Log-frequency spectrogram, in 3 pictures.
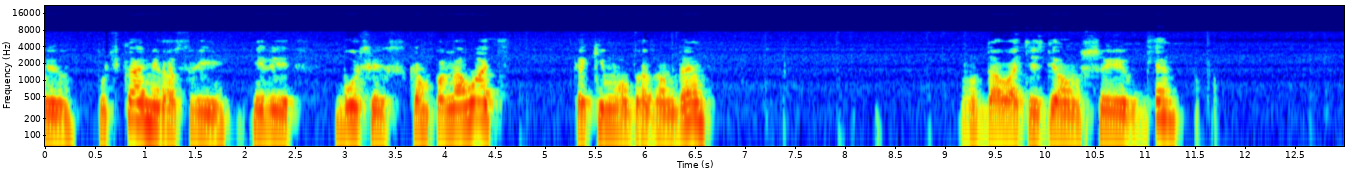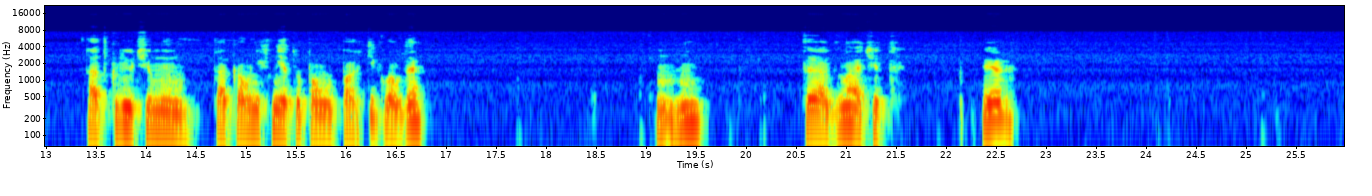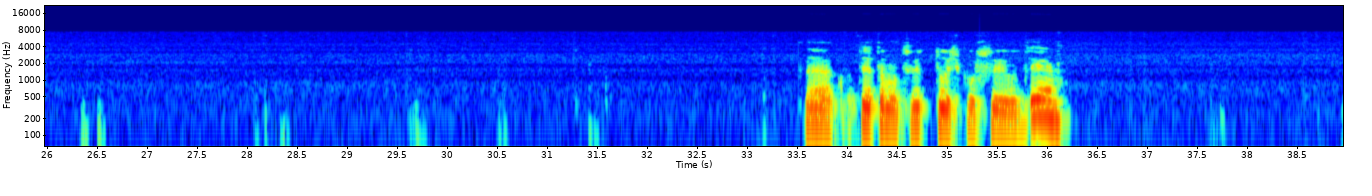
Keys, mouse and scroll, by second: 5.0-6.1 middle drag, 6.5-7.4 shift+middle drag, 8.0 click, 9.0 shift+click, 11.8 shift+d, 12.8 click, 17.6 click, 19.0 click, 20.2 click, 25.3 click, 28.6-30.0 middle drag, 30.6 shift+middle click, 34.0 click, 36.0 shift+d, 36.9 click, 37.5 r.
